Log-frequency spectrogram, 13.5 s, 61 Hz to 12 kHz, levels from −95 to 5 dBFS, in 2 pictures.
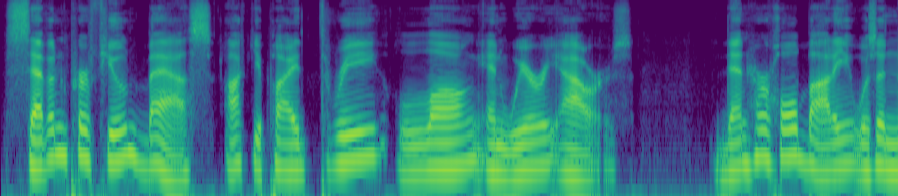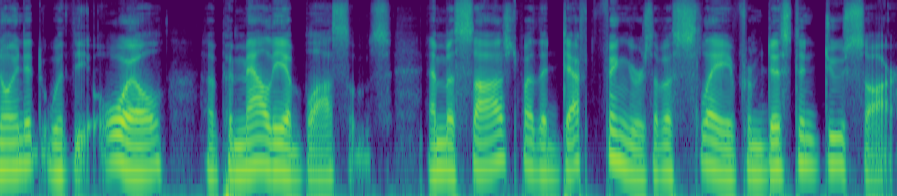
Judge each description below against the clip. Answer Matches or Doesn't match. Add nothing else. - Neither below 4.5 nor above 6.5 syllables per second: Doesn't match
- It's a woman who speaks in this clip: Doesn't match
